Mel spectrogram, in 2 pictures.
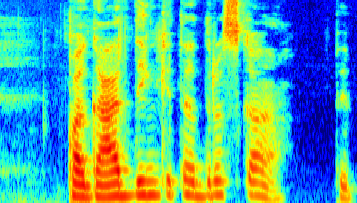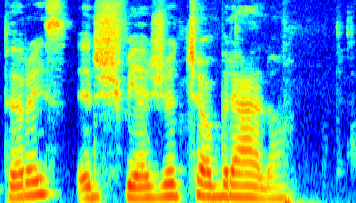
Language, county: Lithuanian, Vilnius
